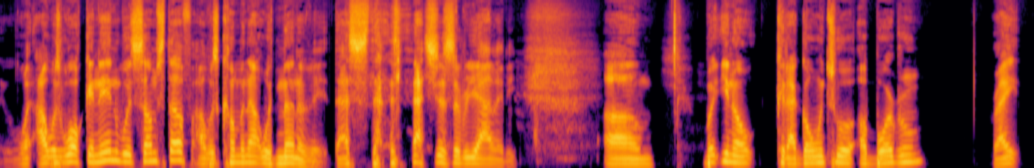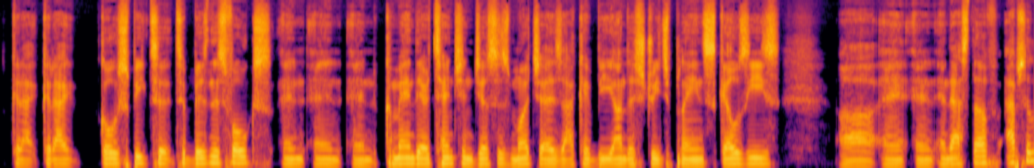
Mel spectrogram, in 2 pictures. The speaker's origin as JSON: {"language": "English", "town": "Brooklyn", "region": "New York", "country": "United States", "tie": "born or raised there", "said": "So in Puerto Rico, I'm American, right? In America, I'm Puerto Rican. And both places got a problem with me."}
